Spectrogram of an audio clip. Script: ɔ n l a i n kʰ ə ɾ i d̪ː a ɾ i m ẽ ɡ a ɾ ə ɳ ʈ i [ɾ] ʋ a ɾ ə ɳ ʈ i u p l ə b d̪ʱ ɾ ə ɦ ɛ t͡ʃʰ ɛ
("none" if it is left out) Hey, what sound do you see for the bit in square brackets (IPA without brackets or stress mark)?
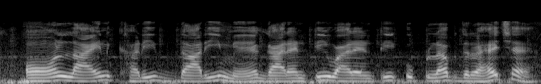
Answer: none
